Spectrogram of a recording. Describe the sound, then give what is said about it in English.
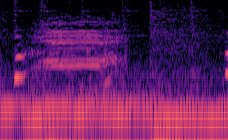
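A person imitates a goat's bleat, a wavering, nasal cry held for about a second, fairly loud against a steady low hum, with no talking. “making goat noises”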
